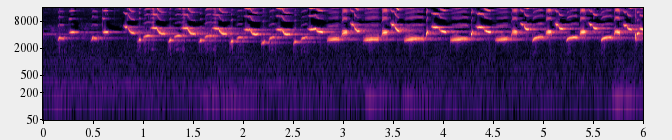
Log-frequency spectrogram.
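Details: Error-free song from a goldfinch-canary cross, recorded in 2022 to get males singing and to teach young birds: dense, lively twittering of high chirps and trills running without pause, with faint low knocks.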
